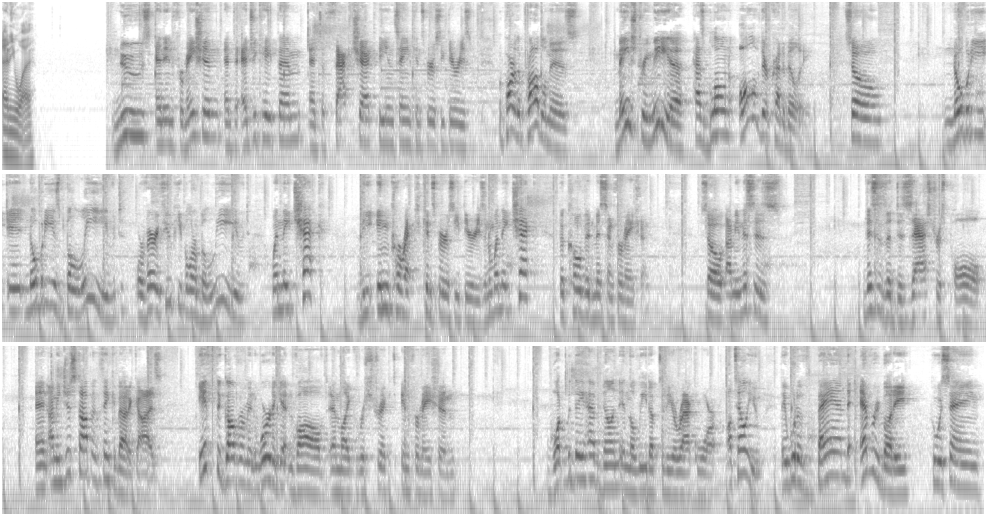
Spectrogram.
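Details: Adult speaker; normal speech.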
